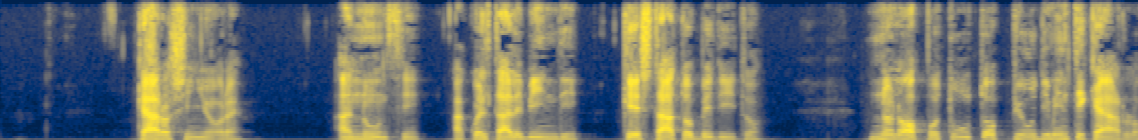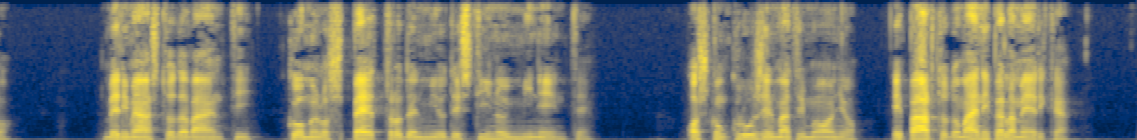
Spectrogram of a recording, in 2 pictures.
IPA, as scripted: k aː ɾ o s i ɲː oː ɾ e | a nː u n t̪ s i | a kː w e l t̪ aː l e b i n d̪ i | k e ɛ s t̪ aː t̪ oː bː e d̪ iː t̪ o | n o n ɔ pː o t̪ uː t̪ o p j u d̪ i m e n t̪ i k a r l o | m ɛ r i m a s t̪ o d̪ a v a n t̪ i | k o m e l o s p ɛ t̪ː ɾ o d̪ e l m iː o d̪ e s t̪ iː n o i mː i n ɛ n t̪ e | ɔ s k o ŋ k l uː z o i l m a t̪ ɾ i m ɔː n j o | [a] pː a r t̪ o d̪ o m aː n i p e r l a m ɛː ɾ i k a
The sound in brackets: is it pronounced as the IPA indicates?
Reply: no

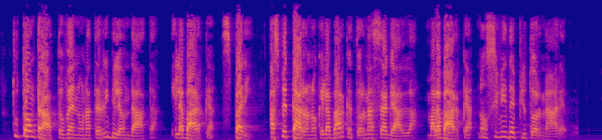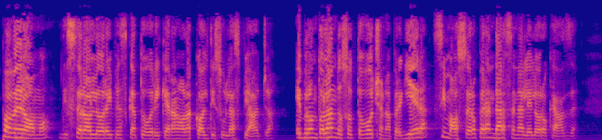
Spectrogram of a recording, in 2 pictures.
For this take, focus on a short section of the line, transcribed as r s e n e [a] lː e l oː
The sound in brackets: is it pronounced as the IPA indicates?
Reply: yes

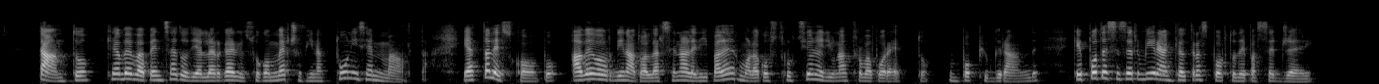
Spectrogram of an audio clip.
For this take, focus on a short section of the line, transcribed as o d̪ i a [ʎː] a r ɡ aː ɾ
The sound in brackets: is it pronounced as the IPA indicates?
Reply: no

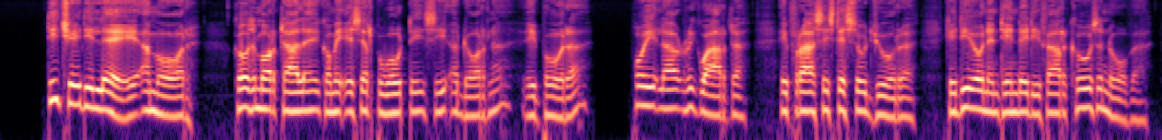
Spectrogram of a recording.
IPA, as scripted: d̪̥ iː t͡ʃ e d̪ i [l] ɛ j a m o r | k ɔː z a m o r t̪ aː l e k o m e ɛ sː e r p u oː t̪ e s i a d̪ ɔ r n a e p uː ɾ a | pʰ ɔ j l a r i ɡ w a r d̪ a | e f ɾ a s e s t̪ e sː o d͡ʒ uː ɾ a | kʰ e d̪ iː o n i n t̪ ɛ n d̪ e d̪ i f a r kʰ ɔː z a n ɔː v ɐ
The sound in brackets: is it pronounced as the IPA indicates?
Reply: yes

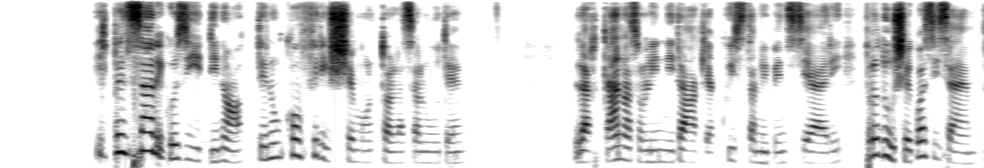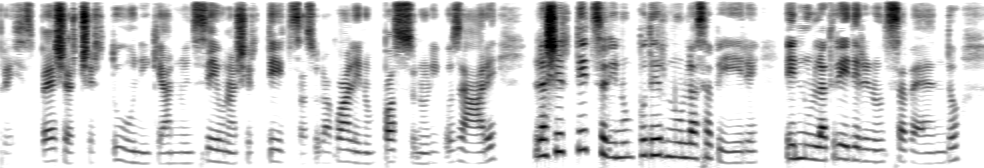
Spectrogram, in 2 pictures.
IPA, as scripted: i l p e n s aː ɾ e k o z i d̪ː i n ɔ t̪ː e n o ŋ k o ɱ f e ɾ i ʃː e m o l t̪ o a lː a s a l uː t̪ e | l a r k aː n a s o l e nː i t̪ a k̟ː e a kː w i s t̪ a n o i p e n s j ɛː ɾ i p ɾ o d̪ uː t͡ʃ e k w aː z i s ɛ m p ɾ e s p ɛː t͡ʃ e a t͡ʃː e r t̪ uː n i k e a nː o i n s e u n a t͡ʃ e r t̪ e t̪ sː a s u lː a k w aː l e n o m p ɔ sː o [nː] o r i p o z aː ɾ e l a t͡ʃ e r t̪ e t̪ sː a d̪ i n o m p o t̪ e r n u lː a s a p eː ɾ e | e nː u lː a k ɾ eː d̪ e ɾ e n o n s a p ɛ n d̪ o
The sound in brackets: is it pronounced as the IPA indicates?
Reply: no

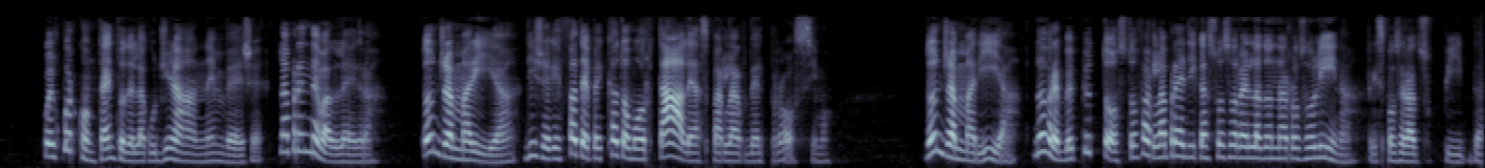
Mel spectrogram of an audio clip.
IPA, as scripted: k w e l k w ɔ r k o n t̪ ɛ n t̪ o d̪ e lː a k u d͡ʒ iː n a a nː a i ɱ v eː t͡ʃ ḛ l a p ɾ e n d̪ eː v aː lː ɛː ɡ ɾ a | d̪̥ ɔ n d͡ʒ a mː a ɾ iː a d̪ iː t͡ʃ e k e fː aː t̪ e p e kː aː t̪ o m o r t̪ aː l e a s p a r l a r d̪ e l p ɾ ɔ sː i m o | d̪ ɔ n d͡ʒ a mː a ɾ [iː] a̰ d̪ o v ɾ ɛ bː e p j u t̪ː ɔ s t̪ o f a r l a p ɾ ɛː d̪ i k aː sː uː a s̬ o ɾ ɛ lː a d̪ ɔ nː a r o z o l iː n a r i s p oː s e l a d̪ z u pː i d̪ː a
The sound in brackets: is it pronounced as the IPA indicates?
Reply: yes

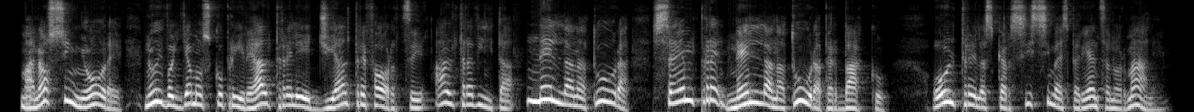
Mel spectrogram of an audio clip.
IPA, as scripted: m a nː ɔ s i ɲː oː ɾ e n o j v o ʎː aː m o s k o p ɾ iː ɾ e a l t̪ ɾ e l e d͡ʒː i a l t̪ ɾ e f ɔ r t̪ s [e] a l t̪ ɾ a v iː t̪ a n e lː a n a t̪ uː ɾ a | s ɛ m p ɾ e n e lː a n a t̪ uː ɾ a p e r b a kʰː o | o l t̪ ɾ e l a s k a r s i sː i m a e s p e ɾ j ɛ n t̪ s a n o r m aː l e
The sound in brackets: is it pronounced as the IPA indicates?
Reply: yes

